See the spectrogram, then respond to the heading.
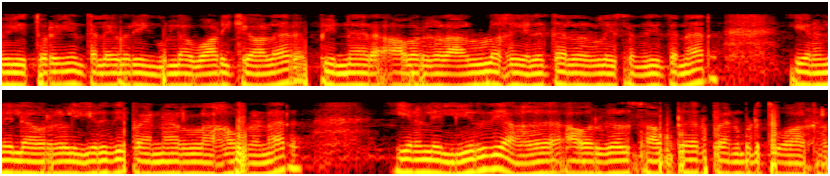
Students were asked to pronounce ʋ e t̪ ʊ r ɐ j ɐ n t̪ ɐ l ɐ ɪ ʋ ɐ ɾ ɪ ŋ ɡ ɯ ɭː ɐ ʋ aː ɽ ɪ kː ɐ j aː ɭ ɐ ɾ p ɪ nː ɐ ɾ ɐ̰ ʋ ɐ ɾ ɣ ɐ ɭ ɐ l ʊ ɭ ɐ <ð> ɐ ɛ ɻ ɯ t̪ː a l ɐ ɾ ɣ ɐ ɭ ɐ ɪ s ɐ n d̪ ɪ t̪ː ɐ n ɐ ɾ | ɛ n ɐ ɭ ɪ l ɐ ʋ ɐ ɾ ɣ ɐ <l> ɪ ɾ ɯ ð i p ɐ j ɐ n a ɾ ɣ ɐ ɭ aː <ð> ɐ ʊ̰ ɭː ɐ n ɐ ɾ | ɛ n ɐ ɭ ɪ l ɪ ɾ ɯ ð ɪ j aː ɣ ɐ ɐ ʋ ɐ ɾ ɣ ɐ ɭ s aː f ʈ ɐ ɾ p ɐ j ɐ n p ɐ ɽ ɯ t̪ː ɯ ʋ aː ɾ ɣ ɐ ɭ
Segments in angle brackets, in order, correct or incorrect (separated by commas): incorrect, incorrect, incorrect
